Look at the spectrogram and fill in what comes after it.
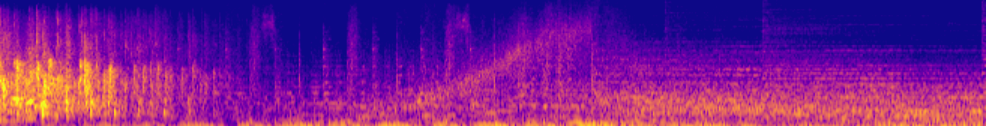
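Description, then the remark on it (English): A short burst of dense audience applause thanking a discussion panel opens, then quickly fades as music takes over, with a rising swept tone building into a steady, sustained musical outro. “Um, please join me in thanking our wonderful panel for this fascinating conversation today.”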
